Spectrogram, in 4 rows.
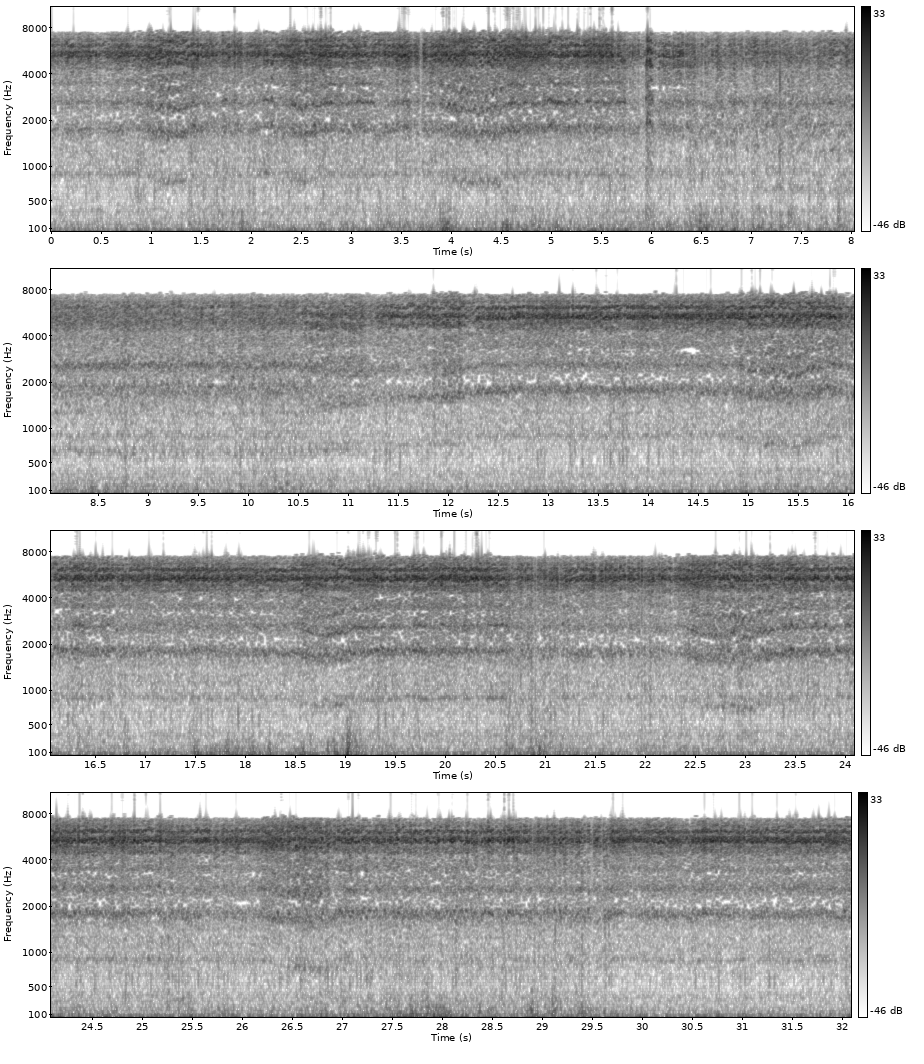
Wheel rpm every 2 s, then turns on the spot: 230, 230, 220, 210, 190, 200, 230, 230, 230, 230, 230, 230, 230, 220, 240, 230.
none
